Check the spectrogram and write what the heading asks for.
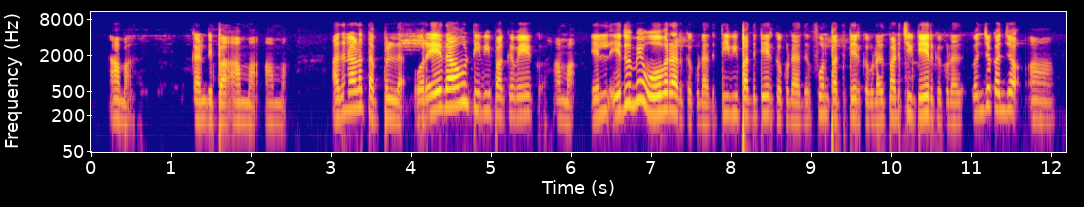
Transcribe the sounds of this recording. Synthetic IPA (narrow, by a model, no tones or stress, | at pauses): ʔaːma̰ː | kɐɳɖɪpːa̰ːʔa̰ːma̰ːaːma̰ː | ʔɐðɐnaːlɐt̪ɐpːɪlːɐ̰ɔɾeːðaːʋɯ̃ʈiːʋipaːkːɐʋeːa̰ːma̰ː | ɛlːɛðɯʋɯmeːoːʋɐɾaːɪɾɯkːɐkːuːɽaːðɯʈiːʋipaːɾt̪ːɯʈːeːɪɾɯkːɐkːuːɽaːðɯfoːnpaːɾt̪ːɯ̥ʈːeːɪɾɯkːɐkːuːɽaːðɯpɐɽɪt͡ʃːɯkːɪʈːeːɪɾɯkːɐkːuːɽaːðɯkɔɲd͡ʒɔ̃kɔɲd͡ʒɔ̃aː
